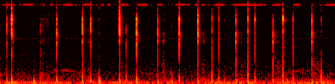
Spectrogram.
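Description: A green plastic scoop held by fingers with painted nails repeatedly cuts and scrapes through brown kinetic sand. The result is a quiet, rapid series of crisp, bright clicks and grainy crunches, each dying away almost instantly over a faint low rumble.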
